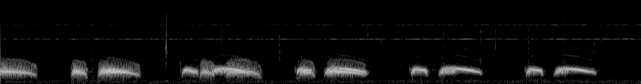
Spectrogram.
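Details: A spotted dove delivers fast coo phrases in the lèo gù playing style. Each phrase is a short hoot followed by a longer, slightly falling coo, repeated about once a second against a quiet background.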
